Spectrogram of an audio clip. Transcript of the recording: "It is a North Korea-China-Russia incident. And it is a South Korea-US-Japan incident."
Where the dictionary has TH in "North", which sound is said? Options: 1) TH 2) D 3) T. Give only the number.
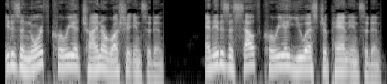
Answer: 1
